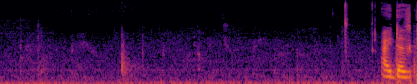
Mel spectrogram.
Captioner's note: Central Hardin team whispering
